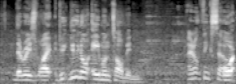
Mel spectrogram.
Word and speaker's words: Amon Tobin: For me, there is do you know Amon Tobin? I don't think so. Or actually the correct pronunciation is Amon Tobin, because he's Brazilian.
